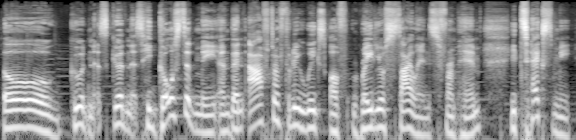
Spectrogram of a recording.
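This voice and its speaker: A young man hosting a casual chat, reacting to rejection stories in an animated, exclaiming, slangy way. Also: mid-range voice, a little slow, faint music behind.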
